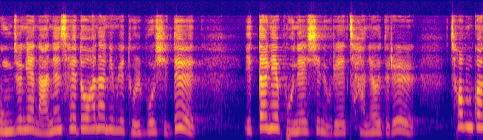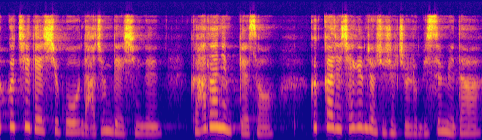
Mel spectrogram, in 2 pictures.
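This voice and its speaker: A woman talks at a fairly quick pace in a fairly high voice, her pitch swinging very widely. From South Korea, Busan. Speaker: pastor's wife giving a talk on family worship. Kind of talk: testimony lecture.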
